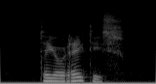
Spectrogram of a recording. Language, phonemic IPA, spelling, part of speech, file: Dutch, /ˌteɔːˈretis/, theoretisch, adjective, Nl-theoretisch.ogg
- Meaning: theoretical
